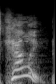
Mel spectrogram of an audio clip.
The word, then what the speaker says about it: Kelly: and is it Keely Teller, Miles Teller's wife, Kelly. – Good friend? – Yes. – It's just pronounced Kelly. – Is that right? – Yeah, Kelly Teller.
